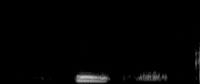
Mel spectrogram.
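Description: Near silence, then about a second in a short low voiced sound from a person, like a hum or murmur, followed by a fainter one.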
